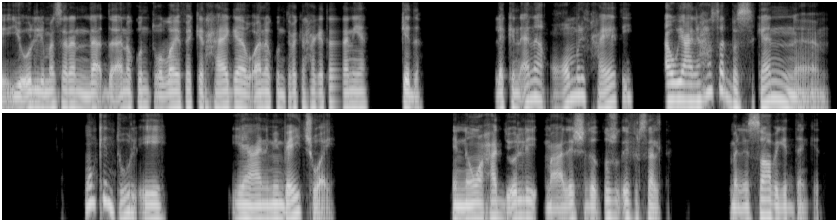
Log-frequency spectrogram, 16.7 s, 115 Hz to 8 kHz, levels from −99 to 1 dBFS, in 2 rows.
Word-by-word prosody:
يقول 115 +4 +3
لي 115 - +2
مثلًا، 115 -2 0
لأ 110 - +3
ده 110 0 -2
أنا 115 +1 +1
كنت 120 -1 -5
والله 110 +3 +3
فاكر 115 -1 -2
حاجة 115 +1 +3
وأنا 110 +2 +1
كنت 110 -2 -5
فاكر 115 0 -3
حاجة 115 -1 -2
تانية، 115 -3 -1 0.4
كده، 105 -4 +1 0.7
لكن 110 - -1
أنا 165 +3 0
عمري 145 - -1
في - - -17
حياتي 140 +10 -2 0.3
أو 160 +1 +6
يعني 155 -1 +4
حصَلِت 230 +5 -1
بس 120 -7 -1
كان 140 - 0 1.2
ممكن 225 -1 0
تقول 150 +2 -3
إيه، 105 -2 +1 0.7
يعني 105 -1 +3
من 110 0 +4
بعيد 130 +8 +4
شويّة. - - -1 1.2
إن 100 0 +4
هو 110 +2 +4
حد 120 0 0
يقول 115 - +3
لي 125 -3 0
معلش 95 +6 +1
أنت 100 - 0
تقصُد 125 +1 -3
إيه 120 - +2
في 115 - -9
رسالتك؟ 100 -4 -3 0.6
من 95 -1 -1
الصعب 105 +4 +3
جدًا 100 -2 -3
كده. - - -16
115 Hz, 170 wpm, -23 LUFS, 105-130 Hz, 1.2 s, أو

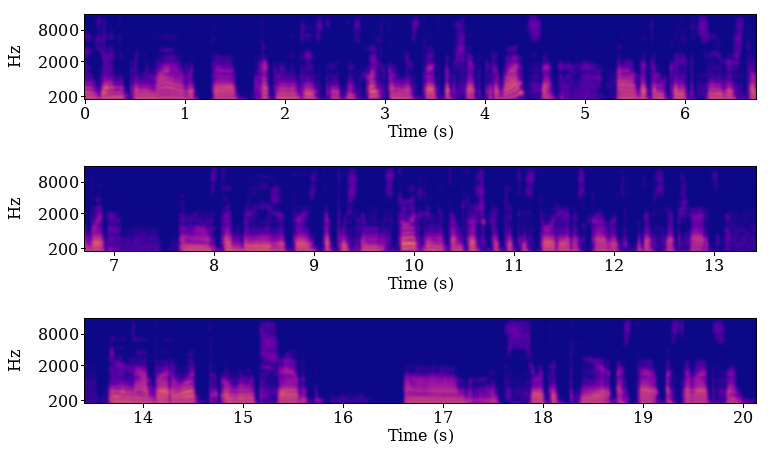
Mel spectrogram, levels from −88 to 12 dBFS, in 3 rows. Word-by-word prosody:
я 195 0 +5
не 195 -1 +1
понимаю 170 +1 0
вот, 155 0 -3
э, 155 -1 +1 0.2
как 190 -2 -2
мне 180 0 0
действовать, 160 -4 -2
насколько 190 +8 +2
мне 170 -1 -1
стоит 170 +1 +2
вообще 165 - -1
открываться, 180 - +1 0.6
а, 170 -2 +1
в 160 - -2
этом 165 0 +2
коллективе, 170 -1 -1
чтобы, 160 0 +3 0.7
м, 155 -3 0
стать 160 +3 +1
ближе. 165 -1 +2
То 155 +1 0
есть, 145 -1 0
допустим, 155 -1 -2
стоит 215 -2 +9
ли 170 - -1
мне 155 -1 -3
там 145 +1 -4
тоже 165 0 0
какие-то 150 0 -7
истории 160 +1 +1
рассказывать, 145 -1 -6
когда - - -5
все 140 - -10
общаются, 75 - -9 0.6
или, 195 0 +4
наоборот, 165 +2 +4 0.2
лучше, 160 -1 0 1.0
ам, 155 -2 -2 0.4
всё-таки 155 -2 -2
оста 155 +1 -3
оставаться 155 -1 -4
160 Hz, 125 wpm, -38 LUFS, 150-170 Hz, 1.0 s, стоит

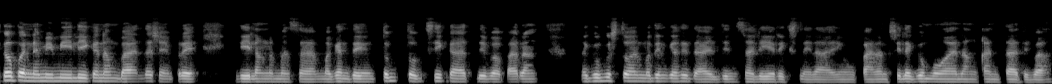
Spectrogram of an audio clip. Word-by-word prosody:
ikaw 190 0 +9
pa 180 -2 +8
namimili 155 -2 +3
ka 155 - +3
ng 150 -1 -1
banda 135 +2 0
siyempre 130 -1 0 0.3
hindi 135 +1 +4
lang 130 0 -1
naman 130 -1 -4
sa 125 -2 -2
maganda 130 +2 0
yung 130 -1 -3
tugtog 160 -3 0
sikat, 145 -4 -1
di 135 - +2
ba? 130 - +3
Parang 130 +1 -1 0.5
nagugustuhan 155 +1 +1
mo 145 - -1
din 145 -1 -1
kasi 145 -1 0
dahil 120 -1 -1
din 125 0 -5
sa 130 -1 -2
lyrics 125 0 -2
nila 115 -1 -4
yung 115 -1 -8
parang 120 0 -3
sila 135 -1 +1
gumawa 130 -2 +1
ng 120 -1 -5
kanta 120 -2 -2
,di 115 - -5
ba? 110 0 -1
130 Hz, 200 wpm, -23 LUFS, 125-145 Hz, 0.5 s, ikaw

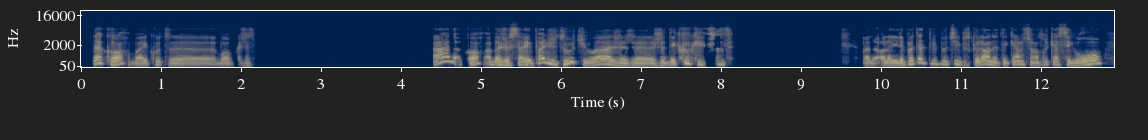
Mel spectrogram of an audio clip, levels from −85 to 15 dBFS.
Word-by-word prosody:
D'accord, 190 -2 +3
bah, 95 - 0
écoute 145 +7 -8
heu, 90 -4 -4
bon 95 0 -3
après 130 - -16
j'esp 110 -1 -14 2.3
Ah 300 +3 +3
d'accord, 285 -8 0
ah - - -2
bah 130 -3 +3
je 130 -1 +1
savais 130 +3 +2
pas 260 +2 +4
du 200 -7 +2
tout, 170 - +2
tu 125 - -7
vois, 155 +7 +3
je 110 -4 -1
je 105 -1 0
je 100 +4 -3
découvre 135 - +2
quelque 155 -7 -5
chose. 160 -3 -7 1.6
Alors - - -1
là, 120 - +2
il 120 +1 +3
est - - +5
peut-être 180 - +1
plus 185 -3 -6
petit, 165 0 -4
parce 125 -5 -11
que - - +1
là, 165 +5 +5
on 160 - +4
était 125 -1 -1
quand 155 - -3
même 160 0 0
sur 140 -5 -5
un - - -1
truc 145 +4 -8
assez 130 -1 -2
gros. 145 - +2
135 Hz, 200 wpm, -24 LUFS, 115-170 Hz, 2.3 s, est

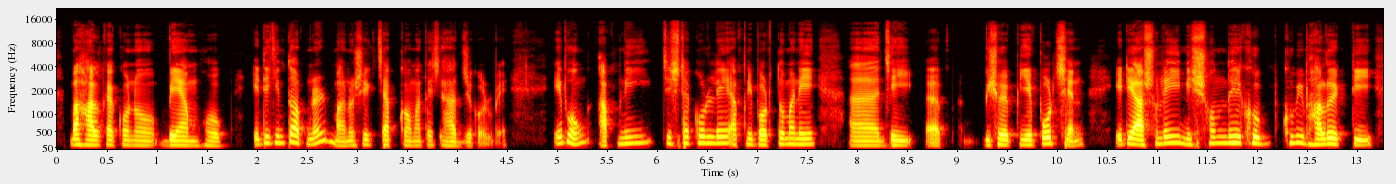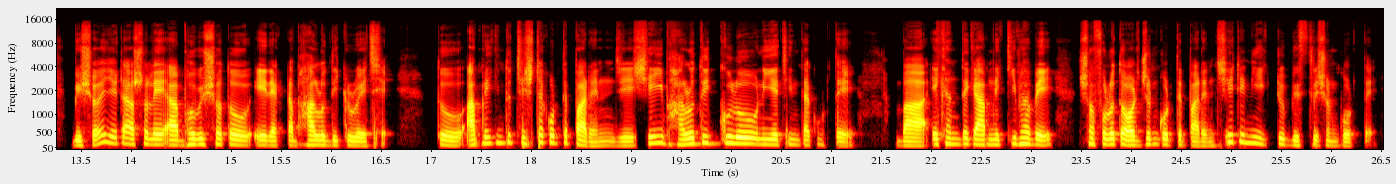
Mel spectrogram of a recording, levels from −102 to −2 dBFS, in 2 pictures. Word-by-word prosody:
বা 145 - +7
হালকা 135 0 +4
কোনো 130 -2 -2 0.3
ব্যায়াম 125 -2 +3
হোক, 115 -2 -3 0.4
এটি - - -2
কিন্তু 190 +2 -2
আপনার 165 +1 -3 0.2
মানসিক 120 +4 -4
চাপ 130 - 0
কমাতে 120 +1 -5
সাহায্য 115 -3 -5
করবে। - - -11 0.6
এবং 180 - +2 0.3
আপনি 160 +9 -5 0.3
চেষ্টা 175 +1 -1
করলে 180 -1 +1 0.2
আপনি 150 +1 -7
বর্তমানে 150 +2 0 0.5
আ - - +1 0.3
যেই 130 -1 +1 0.3
আ - - +2 0.5
বিষয় 135 +1 +3
নিয়ে 135 0 +2
পড়ছেন, 165 -8 +3 0.4
এটি 170 - +3
আসলেই 170 +7 -1
নিঃসন্দেহে 180 +4 +1
খুব 175 -3 +4 0.2
খুবই 190 +1 -2
ভালো 145 +2 +5
একটি 145 -2 -1 0.4
বিষয় 125 - +1
যেটা 175 -2 0
আসলে 150 -1 +2
আ - - +8
ভবিষ্যতেও 150 -1 +2 0.2
এর 130 - +4
একটা 130 +2 -2
ভালো 130 0 +4
দিক 125 - -4
রয়েছে। 110 -1 -2 0.5
তো 140 - +3 0.3
আপনি 175 +6 -1
কিন্তু 190 +1 -5
চেষ্টা 175 +4 0
করতে 190 -1 0
পারেন 110 -3 +3 0.2
যে 115 +1 -2
সেই 180 +2 +1
ভালো 145 +2 +3
দিকগুলো 180 0 +3 0.2
নিয়ে 145 -1 +2
চিন্তা 140 -2 -3
করতে। 140 -5 -5 0.6
বা 115 -1 +6 0.2
এখান 160 +2 -3
থেকে 155 -2 +3
আপনি 140 +1 -2
কীভাবে 165 -4 +2 0.4
সফলতা 155 -1 +2
অর্জন 130 +5 -2
করতে 145 - 0
পারেন 110 -2 0
সেটি 210 +1 -1
নিয়ে 175 -3 -3
একটু 155 - -6
বিশ্লেষণ 125 0 -5
করতে। 445 +1 -6
145 Hz, 155 wpm, -25 LUFS, 130-170 Hz, 0.6 s, আ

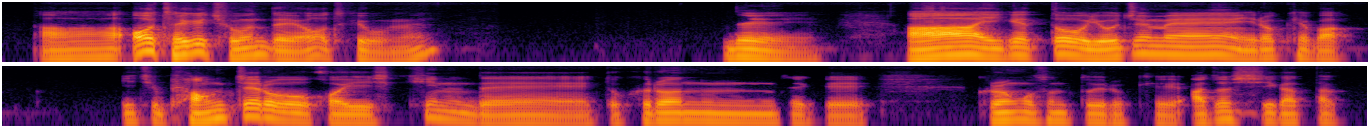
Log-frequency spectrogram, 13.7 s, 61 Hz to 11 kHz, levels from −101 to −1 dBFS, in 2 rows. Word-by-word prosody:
아. 90 +4 -3
어, 165 - +7
되게 125 +6 +3
좋은데요 100 - -2
어떻게 - - -5
보면. 75 - -9 1.4
네. 85 -7 -2 0.4
아 115 +2 +10
이게 105 +2 -2
또 120 -6 +3
요즘에 115 +2 +1
이렇게 90 +2 -5
막 - - -4 0.6
이제 95 0 -9
병째로 110 -1 +2
거의 85 -1 -2
시키는데 80 - -7
또 75 - -12
그런 95 -3 -3
되게 75 -3 -9 0.5
그런 100 +1 -1
곳은 100 -1 -6
또 90 - -5
이렇게 80 -2 -9
아저씨가 95 -1 -4
딱 - - -10
95 Hz, 235 characters per minute, -23 LUFS, 85-110 Hz, 1.4 s, 아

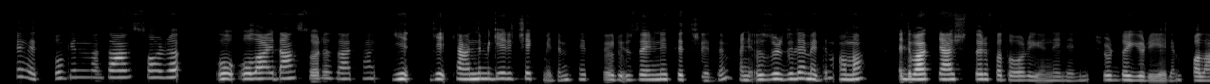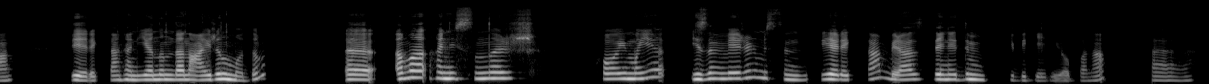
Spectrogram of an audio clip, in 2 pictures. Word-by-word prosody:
Evet, 295 -9 -9
o 285 +1 -9
gün 330 +1 -15
neden 325 0 -1
sonra 325 -1 -5 0.4
o 255 -1 0
olaydan 270 +2 0
sonra 145 - -10
zaten 270 - -11
ye 245 +1 +1 0.2
ge 245 +1 -1
kendimi 250 +1 +1
geri 260 0 -4
çekmedim. 250 -6 -9
Hep, 230 -1 -11
böyle, 215 -1 -6
üzerine 225 +2 -3
titredim. 220 - -9
Hani, 205 -1 -8
özür 225 +3 -1
dilemedim 250 0 -2
ama 235 +4 -1 0.3
"Hadi, 240 0 0
bak, 240 +1 +7
gel, 235 0 +3
şu 240 -1 -15
tarafa 235 -3 -4
doğru 195 -1 -6
yönelelim. 180 0 -13
Şurada 210 0 -5
yürüyelim." 190 - -5
falan 180 0 -5 0.6
diyerekten, 205 0 0
hani, 210 -2 +2
yanından 220 0 +5
ayrılmadım. 220 - +5 0.8
Eee, 225 -1 +4 0.2
ama, 315 +5 +6
hani, 270 -1 +6
sınır 280 +2 +1 0.6
koymayı, 260 +5 +2 0.3
"İzin 260 +2 +3
verir 275 +4 +1
misin?" 235 -9 -5
diyerekten 240 +4 +1
biraz 235 +1 -2
denedim 230 -1 +3 0.2
gibi 185 -2 -16
geliyor 85 - -17
bana, 180 +3 -14 0.5
eee 185 0 -16
235 Hz, 125 wpm, -25 LUFS, 210-265 Hz, 0.8 s, bak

